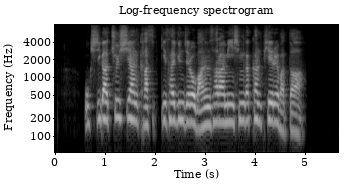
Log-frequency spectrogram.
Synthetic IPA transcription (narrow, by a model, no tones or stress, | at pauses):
ok̚ɕ͈iɡat͡ɕʰuɭɕ͈iɦankasʰɯ̥p̚k͈isʰaɭɡjund͡ʑe̞ɾomanɯnsʰaɾamiɕʰimɡakʰanpʰiɦe̞ɾɯɭpat̚t͈a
